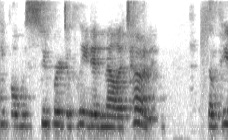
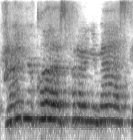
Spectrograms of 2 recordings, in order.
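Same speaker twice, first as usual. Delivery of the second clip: higher-pitched mock husband's orders; imitating nagging husband; 6 semitones higher than usual. Wife quoting husband before a grocery trip, mock nagging. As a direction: lightly mimic a spouse issuing reminders. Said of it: "my husband's like".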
